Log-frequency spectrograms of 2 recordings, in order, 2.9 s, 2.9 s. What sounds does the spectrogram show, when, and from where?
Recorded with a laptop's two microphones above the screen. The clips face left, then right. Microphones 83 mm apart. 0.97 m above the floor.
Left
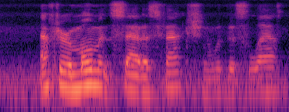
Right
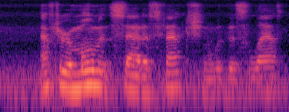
0.4 s a man speaking: 50° left (ahead or behind), 0.7 m; by 2.8 s centre (ahead or behind), 1.7 m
